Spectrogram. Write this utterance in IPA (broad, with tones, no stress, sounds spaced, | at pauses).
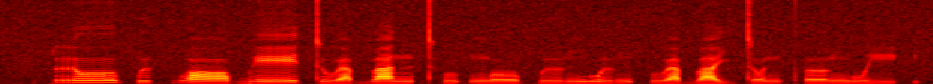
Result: p r oː˥˩ p ɯ˦˥ k̚ w ɔː˧ b eː˦˥ t u˩˦ a̯ b a˧ n tʰ u˨˩ ʔ ŋ oː˨˩ p ɯː˦˥ ŋ w ɯ˨˩ ŋ ʔ u˧ a̯ b a˧ j t o˨˩ n pʰ ɤː˦˥ ŋ w i˦˥ ʔ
